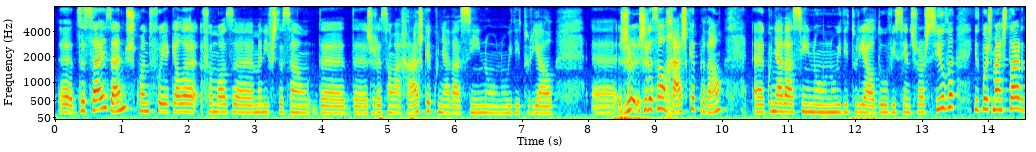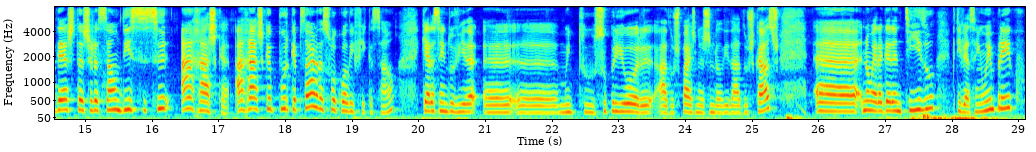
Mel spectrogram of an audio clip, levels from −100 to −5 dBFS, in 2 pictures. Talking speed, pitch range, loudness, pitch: 130 wpm, 190-255 Hz, -27 LUFS, 210 Hz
